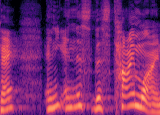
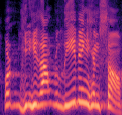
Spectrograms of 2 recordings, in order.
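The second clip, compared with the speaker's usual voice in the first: higher, louder sing-song taunting; mocking taunt; 8 semitones higher, 5 dB louder than usual. Elijah mocking the prophets of Baal, loud taunt. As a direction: jeer at rivals as if their god is napping. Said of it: "He's mocking them".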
